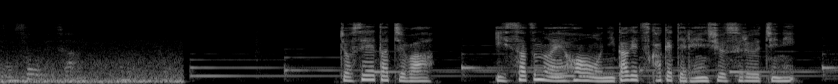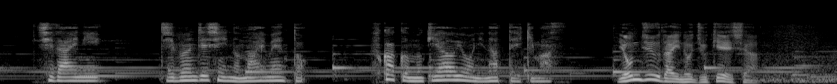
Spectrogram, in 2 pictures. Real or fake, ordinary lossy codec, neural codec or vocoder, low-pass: real; MP3, 48 kbps; none; 7.2 kHz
